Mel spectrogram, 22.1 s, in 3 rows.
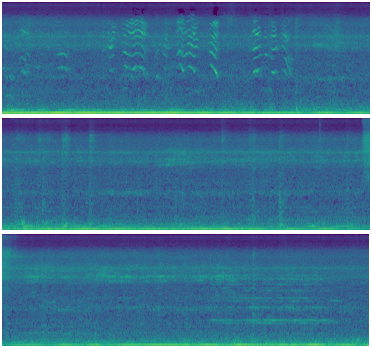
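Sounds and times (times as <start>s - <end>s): train wheels rumbling on rail: 0.0s - 22.0s
rushing air: 14.0s - 15.2s
short sharp hiss: 14.6s - 15.1s.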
